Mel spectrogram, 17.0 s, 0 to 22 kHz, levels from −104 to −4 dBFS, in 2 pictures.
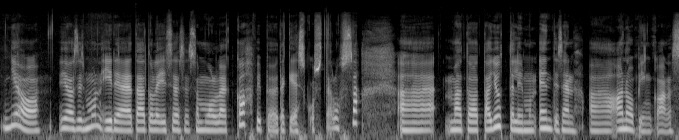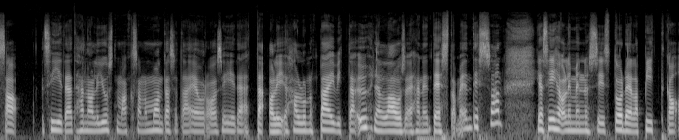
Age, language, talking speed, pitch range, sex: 20-39, Finnish, 165 wpm, 185-230 Hz, female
